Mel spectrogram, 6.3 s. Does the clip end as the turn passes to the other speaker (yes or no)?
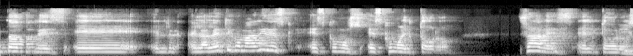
no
